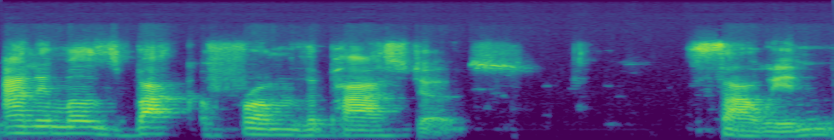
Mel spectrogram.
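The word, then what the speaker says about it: Samhain: back from the pastures sawing it's pronounced it's spelled actually s-a-m-h-a-i-n-a but is also thought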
